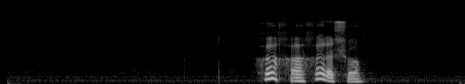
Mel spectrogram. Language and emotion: Russian, positive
